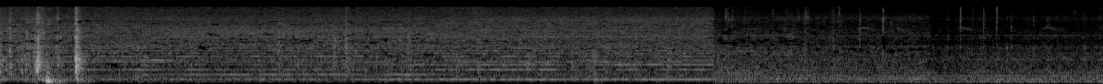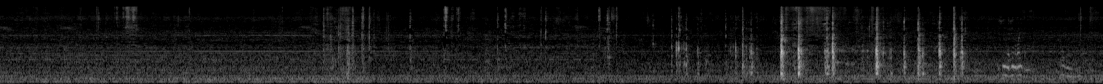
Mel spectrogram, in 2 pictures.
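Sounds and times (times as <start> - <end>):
parts clicking and tapping: 14.2 - 20.8.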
